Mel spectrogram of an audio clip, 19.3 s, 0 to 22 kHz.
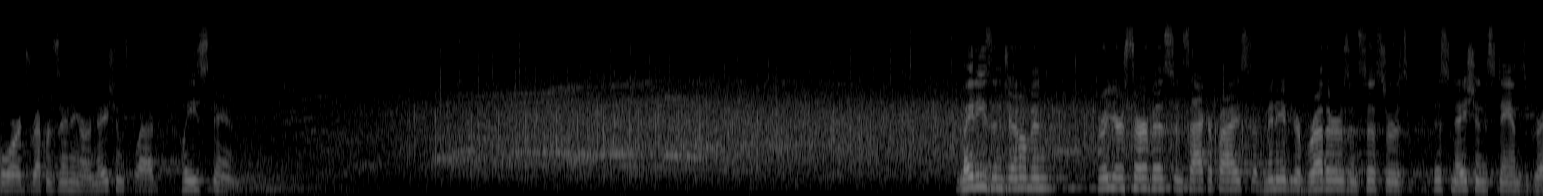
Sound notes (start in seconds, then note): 4.7 applause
